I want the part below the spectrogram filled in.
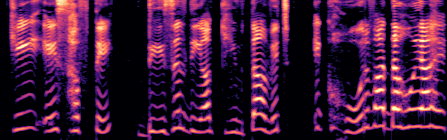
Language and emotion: Punjabi, surprised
